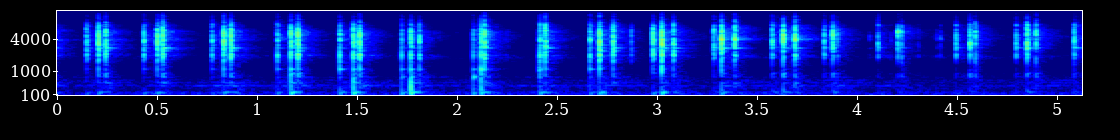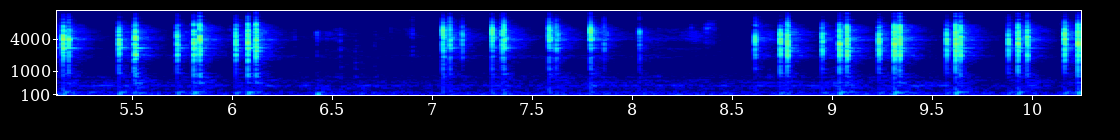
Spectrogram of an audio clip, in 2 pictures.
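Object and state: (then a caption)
Stemless wine glass tapped with nails. Long acrylic nails tap rapidly on an empty, hollow stemless wine glass with a printed logo label, making about 39 short, bright clicks. The clicks come in quick, uneven bursts, with brief pauses near the middle and again shortly after. Each tap dies away almost at once, with only a faint glassy ring.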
